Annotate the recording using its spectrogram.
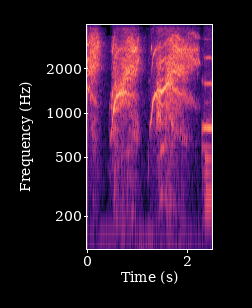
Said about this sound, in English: And the little pig, he squealed.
